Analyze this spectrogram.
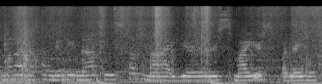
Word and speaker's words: Meijer: Myers pala yung pag-pronounce nun guys.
